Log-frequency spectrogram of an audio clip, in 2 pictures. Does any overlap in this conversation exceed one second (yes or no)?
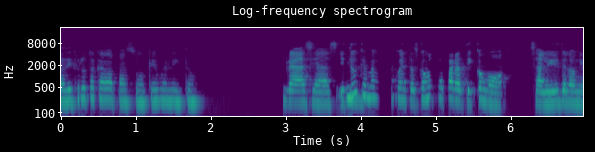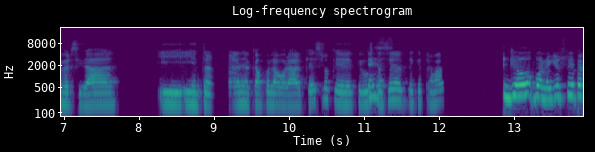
no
